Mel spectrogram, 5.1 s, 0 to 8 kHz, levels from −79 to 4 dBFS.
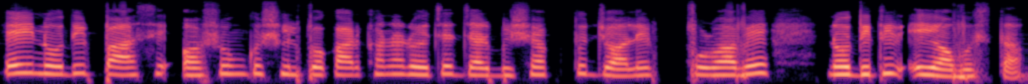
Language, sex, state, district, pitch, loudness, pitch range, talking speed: Bengali, female, Jharkhand, Jamtara, 240 Hz, -15 LUFS, 225-260 Hz, 165 wpm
